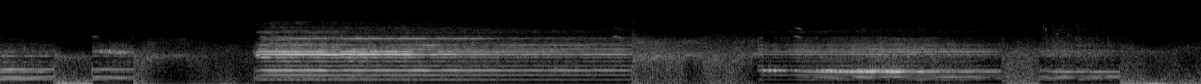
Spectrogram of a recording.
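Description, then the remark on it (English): During a soul sync meditation, long, steady, low-pitched humming tones made on the exhale, buzzing like a bee, repeat with short breathy pauses between them; each hum holds one even pitch and fades slightly before stopping. “Inhale deeply, and as you exhale, you will make a humming sound like a bee.”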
